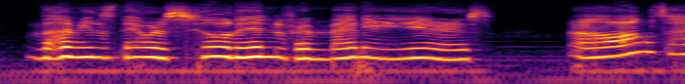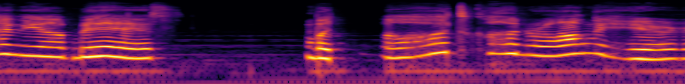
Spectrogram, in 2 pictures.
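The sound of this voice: Faint music plays in the background as a woman uses a put-on character voice. She speaks at a fairly slow pace.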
